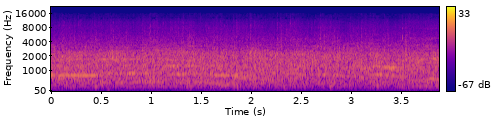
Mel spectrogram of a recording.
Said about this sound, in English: Let's clap our hands. Let's lift our voice. Let's magnify him.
